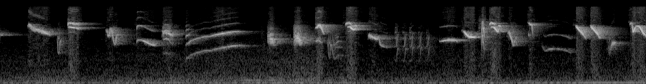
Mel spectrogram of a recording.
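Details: Continuous twittering from a yellow-fronted canary, mixing quick high chirps, longer rising and falling whistles, and a short dry rattle midway, delivered almost without a break over a faint low hum.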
